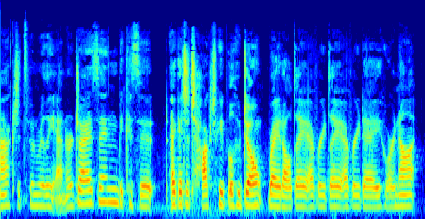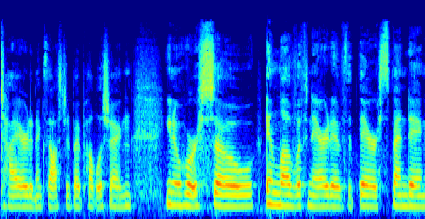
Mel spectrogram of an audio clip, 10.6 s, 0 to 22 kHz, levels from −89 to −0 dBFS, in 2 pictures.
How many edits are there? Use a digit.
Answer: 3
